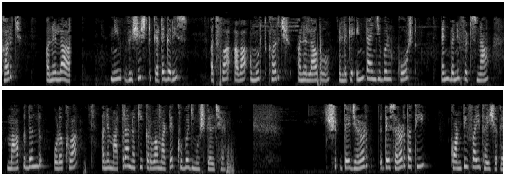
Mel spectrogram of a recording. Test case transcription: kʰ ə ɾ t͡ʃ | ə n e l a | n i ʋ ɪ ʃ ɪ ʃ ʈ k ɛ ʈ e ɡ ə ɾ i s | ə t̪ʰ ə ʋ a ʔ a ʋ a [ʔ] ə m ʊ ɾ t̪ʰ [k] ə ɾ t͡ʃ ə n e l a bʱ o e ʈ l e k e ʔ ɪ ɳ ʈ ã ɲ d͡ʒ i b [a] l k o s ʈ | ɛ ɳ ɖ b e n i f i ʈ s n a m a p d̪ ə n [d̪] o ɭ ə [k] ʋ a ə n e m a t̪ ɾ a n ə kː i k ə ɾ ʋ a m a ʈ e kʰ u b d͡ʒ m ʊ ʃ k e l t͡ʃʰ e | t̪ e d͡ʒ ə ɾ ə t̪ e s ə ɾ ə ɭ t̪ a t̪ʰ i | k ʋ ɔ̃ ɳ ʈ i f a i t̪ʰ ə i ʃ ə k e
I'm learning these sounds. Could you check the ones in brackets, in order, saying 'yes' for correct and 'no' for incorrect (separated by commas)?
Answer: yes, no, no, yes, no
